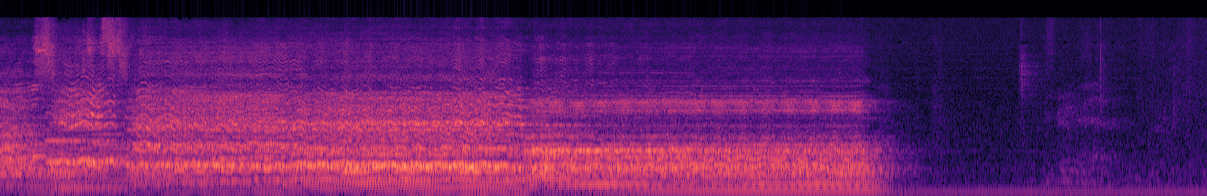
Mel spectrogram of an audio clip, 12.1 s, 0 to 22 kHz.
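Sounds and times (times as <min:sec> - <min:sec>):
choir singing: 0:00.0 - 0:09.2
organ bass notes: 0:00.0 - 0:09.2.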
